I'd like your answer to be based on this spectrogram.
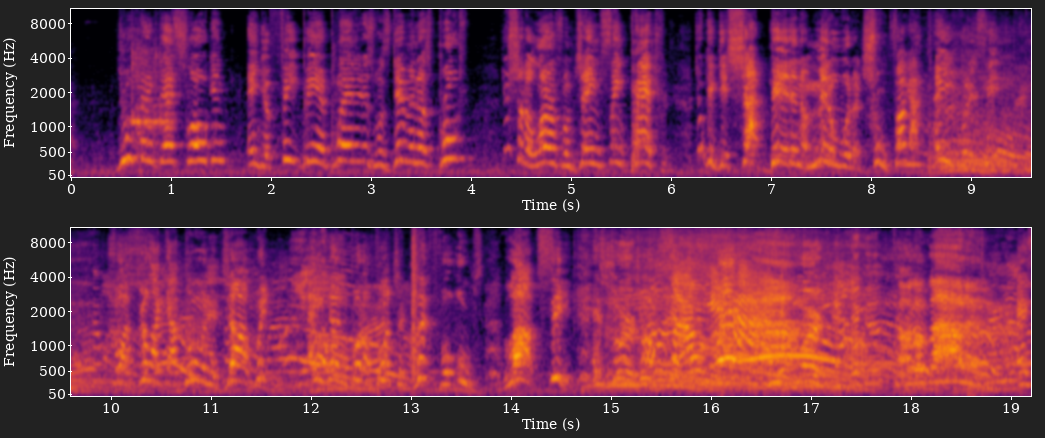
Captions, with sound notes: You think that slogan and your feet being planted is what's giving us proof? You shoulda learned from James St. Patrick. You can get shot dead in the middle of the Truth, I got paid for this hit, so I feel like y'all doing a job with me, (audience hoots) ain't nothin' but a bunch of clips for Ooops, lob city. (audience roars) - Talk about it!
